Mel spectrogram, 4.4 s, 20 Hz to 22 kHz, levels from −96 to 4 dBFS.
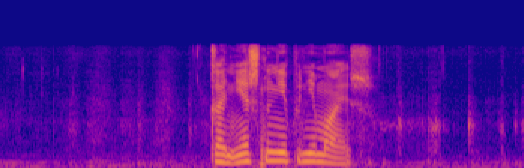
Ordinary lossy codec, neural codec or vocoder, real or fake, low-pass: none; vocoder, 22.05 kHz, 80 mel bands, Vocos; fake; 7.2 kHz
